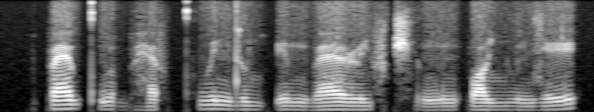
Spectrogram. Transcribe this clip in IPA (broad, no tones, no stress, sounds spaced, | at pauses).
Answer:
p æ kʷʼ æ bʱ æ f kʷʰ e n d o ʎ ʔ e m b æ ɭ i f t͡ʃʰ e ŋʷ e n p ɒ ʎ u n z e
